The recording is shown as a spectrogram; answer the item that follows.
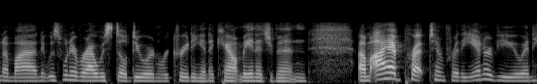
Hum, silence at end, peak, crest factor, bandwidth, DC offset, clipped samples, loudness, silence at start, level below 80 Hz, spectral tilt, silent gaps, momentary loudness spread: none; 0 s; -2 dBFS; 22 dB; 7.6 kHz; under 0.1%; under 0.1%; -23 LUFS; 0 s; -60 dBFS; -3 dB/octave; none; 15 LU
